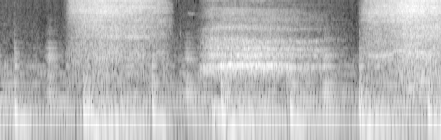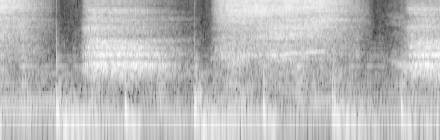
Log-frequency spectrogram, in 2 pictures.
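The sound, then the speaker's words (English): Deep, forceful circular breathing, each long hissing inhale flowing straight into a strong exhale in a steady repeating cycle, loud and rhythmic over a soft, regular low pulse. “Nice, deep, circular breaths. Five more.”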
